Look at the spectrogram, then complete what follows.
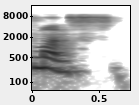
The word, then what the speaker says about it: months: No, it's months. Month. You make it dental. Okay, like to put your tongue between your teeth.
